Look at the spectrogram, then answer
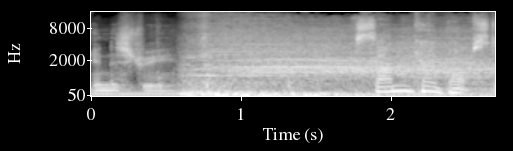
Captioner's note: audience cheers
